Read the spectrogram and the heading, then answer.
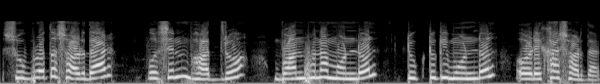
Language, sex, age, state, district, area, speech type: Bengali, female, 18-30, West Bengal, South 24 Parganas, rural, spontaneous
